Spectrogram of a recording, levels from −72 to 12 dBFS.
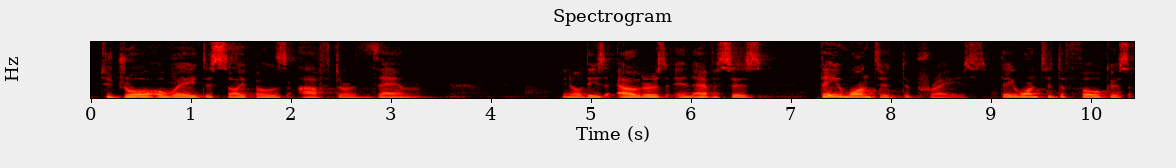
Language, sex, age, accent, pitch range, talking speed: English, male, 40-59, Irish, 145-185 Hz, 115 wpm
